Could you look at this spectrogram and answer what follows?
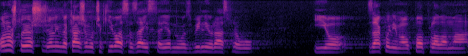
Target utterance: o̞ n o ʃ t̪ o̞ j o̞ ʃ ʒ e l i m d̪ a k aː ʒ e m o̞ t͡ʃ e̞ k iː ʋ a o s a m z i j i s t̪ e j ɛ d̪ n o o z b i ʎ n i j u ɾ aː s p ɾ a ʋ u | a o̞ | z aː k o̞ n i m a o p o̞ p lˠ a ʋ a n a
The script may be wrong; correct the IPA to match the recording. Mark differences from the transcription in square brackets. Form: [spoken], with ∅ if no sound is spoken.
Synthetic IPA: o̞ n o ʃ t̪ o̞ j o̞ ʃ ʒ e l i m d̪ a k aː ʒ e m o̞ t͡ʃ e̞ k iː ʋ a o s a m z [a] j i s t̪ [a] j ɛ d̪ n [u] o z b i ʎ n i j u ɾ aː s p ɾ a ʋ u | [i] o̞ | z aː k o̞ n i m a o p o̞ p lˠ a ʋ a [m] a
